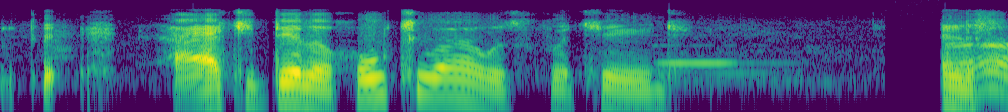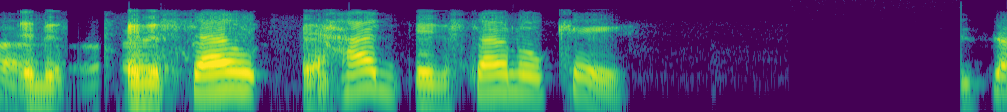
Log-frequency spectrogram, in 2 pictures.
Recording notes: Your phone calls all tonight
